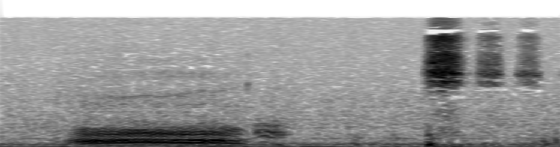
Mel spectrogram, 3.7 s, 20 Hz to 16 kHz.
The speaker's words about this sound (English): Day 4, 3:48 a.m., 12/15/2018, Zoe is seeing things. It's pitch black in my room, and Zoe, my dog, has been growling like every couple hours. Zoe never growls, ever. And she just started doing it.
